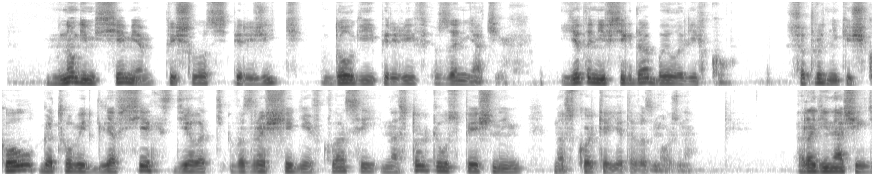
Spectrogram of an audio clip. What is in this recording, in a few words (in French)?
Message RUSSE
